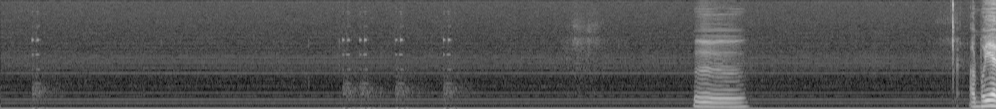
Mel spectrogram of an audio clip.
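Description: Soft menu clicks sound as settings are switched.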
